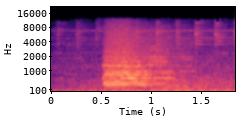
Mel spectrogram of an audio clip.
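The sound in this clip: A train horn sounds one loud, sustained, harmonic blast near railway tracks on the banks of the Mississippi River in New Orleans. A low rail rumble comes before it and continues after the horn eases off.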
